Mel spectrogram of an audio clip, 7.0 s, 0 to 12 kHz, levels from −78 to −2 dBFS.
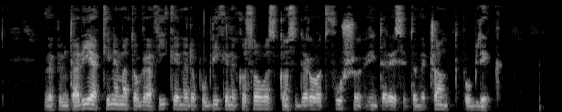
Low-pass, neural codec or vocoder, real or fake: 9.9 kHz; none; real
